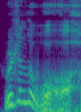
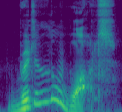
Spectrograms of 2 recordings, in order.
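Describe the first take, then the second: First: Scornful words breaking into a whinny; horse's neigh. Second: High, loud incredulous retort; extreme contempt. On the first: Angry talking horse turning horsey, contemptuous neighing. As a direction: start high and loud, then neigh out the last word. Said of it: "a sort of neigh". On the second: Horse retorting to boy who rode a donkey, extreme contempt. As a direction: stretch it out in high-pitched disbelief and scorn. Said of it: "retorted the horse with extreme contempt". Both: A narrator's reading.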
